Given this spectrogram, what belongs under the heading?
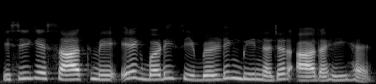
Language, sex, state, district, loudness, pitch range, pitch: Hindi, female, Delhi, New Delhi, -19 LUFS, 210-265 Hz, 230 Hz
